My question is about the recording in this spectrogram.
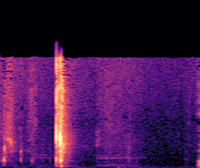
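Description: A square plastic coin tube full of silver quarters being picked up out of a cardboard box and handled. There are a few faint ticks, then one short sharp click about half a second in.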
